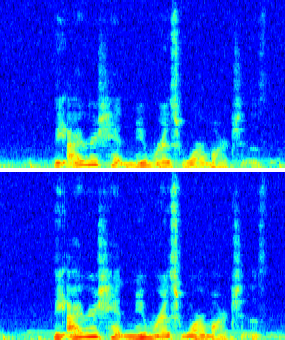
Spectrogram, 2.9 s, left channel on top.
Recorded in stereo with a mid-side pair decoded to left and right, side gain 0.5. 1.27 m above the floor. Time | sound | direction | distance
0.5 | a woman speaking | 50° right | 3 m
